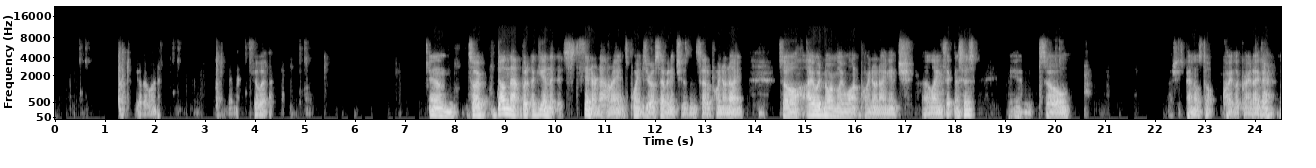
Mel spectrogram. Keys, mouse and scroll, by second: 1.2 Delete, 2.3 click, 3.1 f, 3.8 click, 5.4 scroll down 1, 9.2-9.8 scroll up 1, 10.9-11.9 scroll down 1, 11.9 click, 17.1 scroll up 1, 19.5 scroll down 1, 20.5-22.4 scroll up 1, 22.4 click.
